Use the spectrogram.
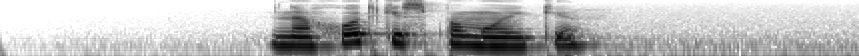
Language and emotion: Russian, neutral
